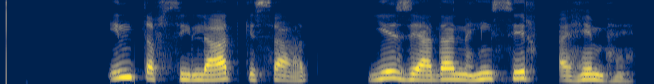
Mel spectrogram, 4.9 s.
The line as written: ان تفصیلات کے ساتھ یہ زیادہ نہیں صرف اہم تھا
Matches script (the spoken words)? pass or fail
fail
